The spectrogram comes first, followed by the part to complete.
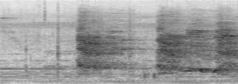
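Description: Two strokes of a hand bicycle pump, each a loud hiss of about half a second, close together in the second half, over background music.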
